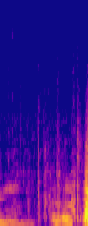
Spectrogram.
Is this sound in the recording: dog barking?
yes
